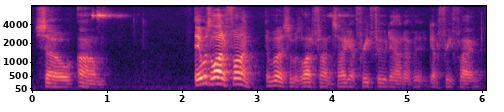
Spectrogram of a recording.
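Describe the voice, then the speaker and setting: A man's voice: medium pitch, fairly quick. Male American co-host, middle register, informal conversational delivery. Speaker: podcast co-host. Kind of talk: casual chat.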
